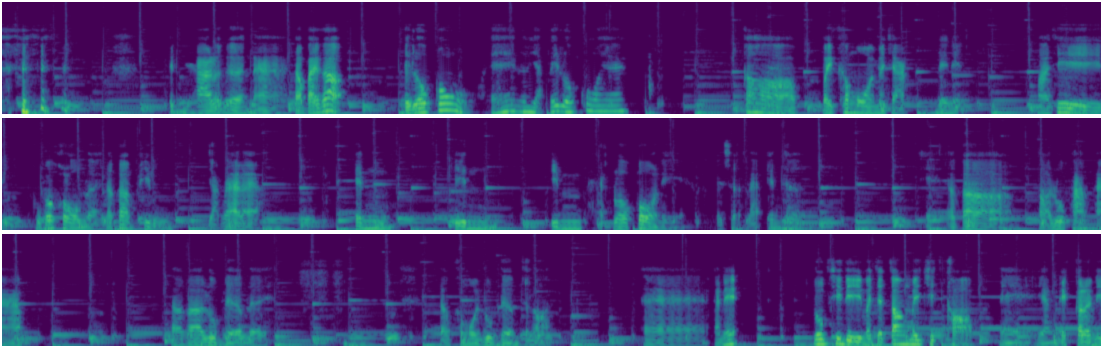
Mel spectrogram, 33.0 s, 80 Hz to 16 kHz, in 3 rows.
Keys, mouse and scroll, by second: 0.9 click, 1.5-2.8 drag, 8.7 click, 12.1 click, 21.1 click, 23.4 middle click, 23.4 scroll down 1, 25.8 click, 28.9 click.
